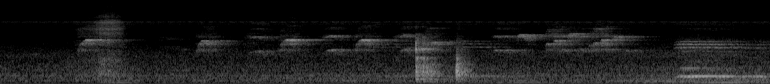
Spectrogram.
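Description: Small birds chirping: a run of short, high chirps repeating for several seconds, with one longer call near the end. Two sharp knocks come about four seconds in.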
